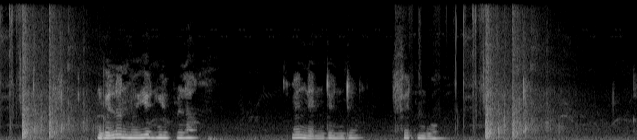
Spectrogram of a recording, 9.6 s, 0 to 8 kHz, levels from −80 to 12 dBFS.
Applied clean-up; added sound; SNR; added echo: none; Gunshot, gunfire / Fireworks; 10 dB; none.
